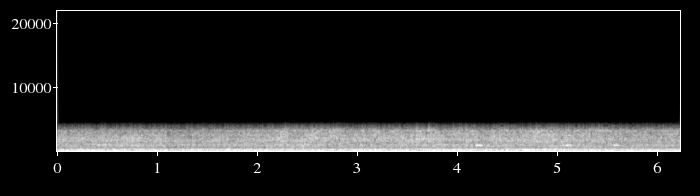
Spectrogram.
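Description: Fire engine running steadily, its engine holding a constant low hum, with an even hiss over it.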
